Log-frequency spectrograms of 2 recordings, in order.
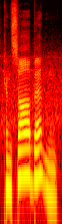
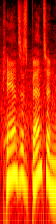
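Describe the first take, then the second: First: The first name ends with a 'saw' sound. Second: The first name ends with a 'z' sound. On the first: The speaker calls it right. "His name is actually pronounced Kensaw, as in Arkansas" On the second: The speaker calls it wrong. "I'm sorry, I, I just got a word from our producers"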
